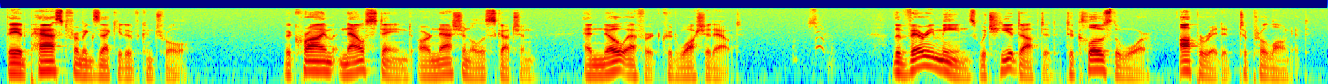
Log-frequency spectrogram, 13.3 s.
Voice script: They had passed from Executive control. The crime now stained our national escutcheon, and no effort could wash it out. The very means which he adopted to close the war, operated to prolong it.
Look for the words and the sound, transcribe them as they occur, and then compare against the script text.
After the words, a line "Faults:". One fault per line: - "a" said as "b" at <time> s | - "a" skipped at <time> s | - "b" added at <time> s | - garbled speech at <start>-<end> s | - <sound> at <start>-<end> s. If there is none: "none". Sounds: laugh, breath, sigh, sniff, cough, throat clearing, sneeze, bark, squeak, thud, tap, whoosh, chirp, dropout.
They had passed from Executive control. The crime now stained our national escutcheon, and no effort could wash it out. The very means which he adopted to close the war, operated to prolong it.
Faults:
- sneeze at 7.9-8.4 s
